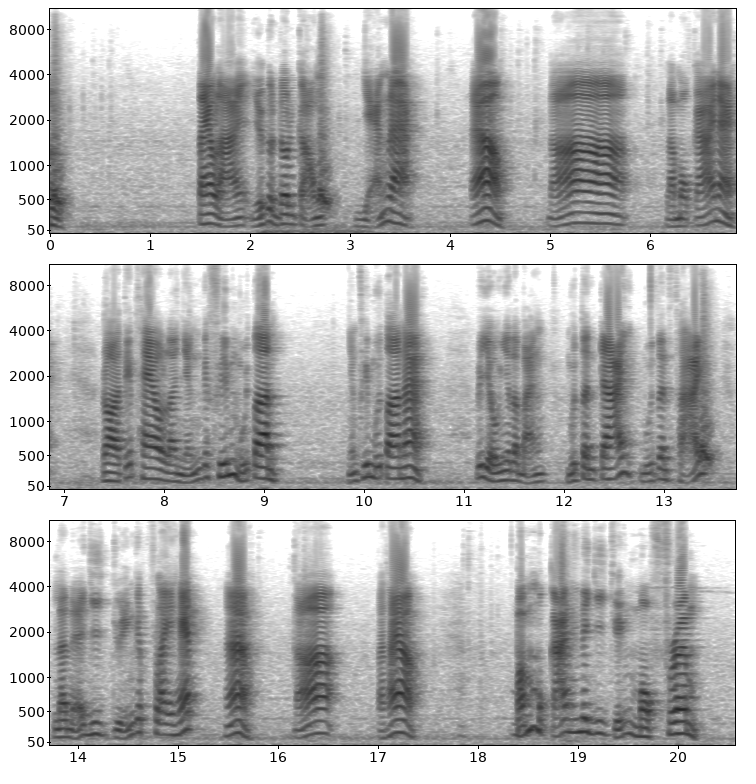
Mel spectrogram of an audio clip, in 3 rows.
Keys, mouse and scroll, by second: 2.5 ctrl+=, 7.1 ctrl+=, 13.8 Left, 19.4 Left.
